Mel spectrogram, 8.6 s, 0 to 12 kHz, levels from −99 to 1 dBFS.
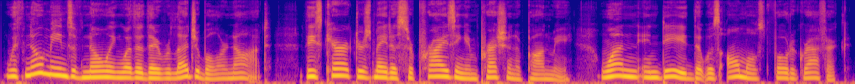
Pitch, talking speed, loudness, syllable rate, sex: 190 Hz, 175 wpm, -16 LUFS, 5.7 syllables/s, female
